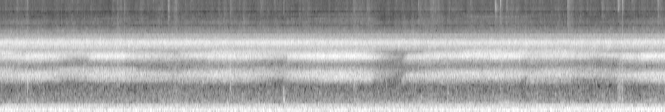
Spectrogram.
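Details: Frogs calling in the rain, thousands together, forming a continuous layered chorus of trilling notes that swell and dip slightly, over a constant deep patter of falling rain.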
